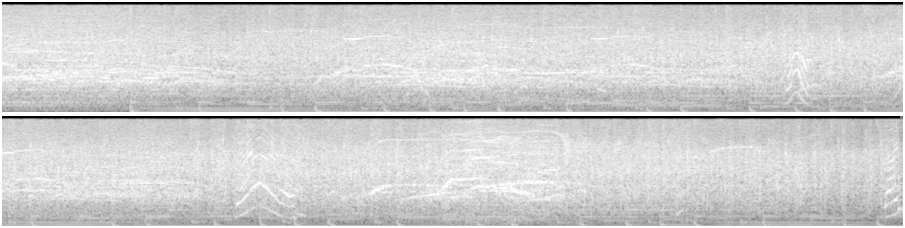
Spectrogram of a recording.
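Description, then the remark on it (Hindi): Loud, sustained applause and cheering from a large crowd welcoming Indian magician Suhani Shah fill the whole stretch, with whoops and shouted voices rising above the steady clapping and a low rhythmic music beat underneath. “हमारे साथ में है इंडिया की सबसे popular magician please gave an energetic and welcome to the one and only Suhani Shah”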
